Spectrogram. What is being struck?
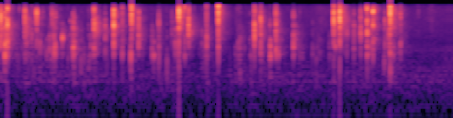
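Plastic bag of flour.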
